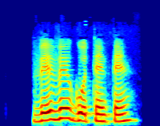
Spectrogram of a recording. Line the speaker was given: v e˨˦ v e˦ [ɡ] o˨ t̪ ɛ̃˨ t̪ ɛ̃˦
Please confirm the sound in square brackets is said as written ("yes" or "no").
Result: yes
